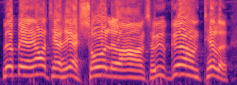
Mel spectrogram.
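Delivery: squeaky backwoods character voice; high-pitched mock Southern hillbilly. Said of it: "He had that voice".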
